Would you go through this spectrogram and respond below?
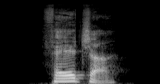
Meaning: faker; falsifier, forger
- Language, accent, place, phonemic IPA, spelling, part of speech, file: German, Germany, Berlin, /ˈfɛlʃɐ/, Fälscher, noun, De-Fälscher.ogg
